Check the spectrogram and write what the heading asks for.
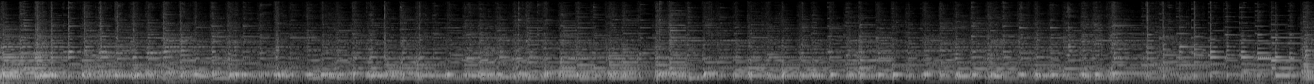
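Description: Son jarocho ensemble playing an instrumental passage: small jaranas strummed in a quick, steady rhythm over a harp.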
